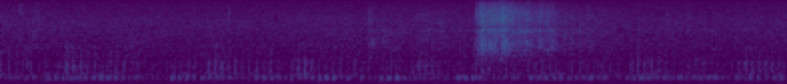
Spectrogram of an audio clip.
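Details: A pet cat purrs in rhythmic low pulses that swell and fade with each breath, broken by a brief rustling burst midway.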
